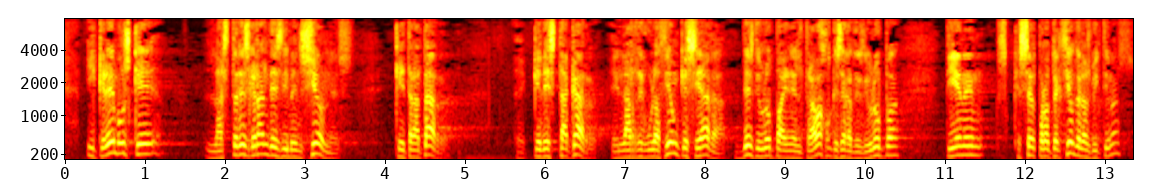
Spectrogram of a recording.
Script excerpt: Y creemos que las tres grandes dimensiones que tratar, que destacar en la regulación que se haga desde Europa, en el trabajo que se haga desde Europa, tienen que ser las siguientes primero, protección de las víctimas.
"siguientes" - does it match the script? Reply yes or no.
no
